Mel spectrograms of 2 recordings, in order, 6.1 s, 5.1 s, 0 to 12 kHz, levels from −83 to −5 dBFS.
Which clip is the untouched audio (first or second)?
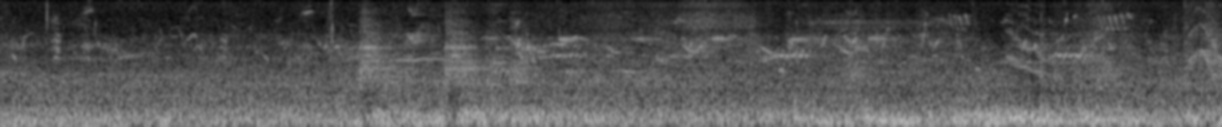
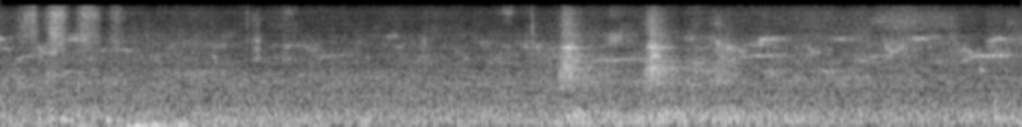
first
